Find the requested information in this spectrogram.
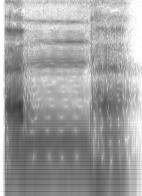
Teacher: Sebelum ke H jangan dilepas dulu. Jadi lepasnya itu langsung ke H.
